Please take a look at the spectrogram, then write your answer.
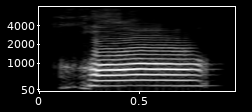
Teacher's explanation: গলার শেষ ভাগ থেকে খ উচ্চারিত হবে এক আলিফ টান হবে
